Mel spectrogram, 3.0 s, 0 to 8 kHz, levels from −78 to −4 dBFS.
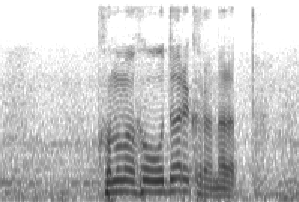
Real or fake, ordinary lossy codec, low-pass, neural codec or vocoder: fake; none; 7.2 kHz; codec, 24 kHz, 0.9 kbps, WavTokenizer, medium speech release version 1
